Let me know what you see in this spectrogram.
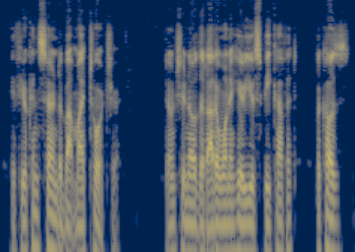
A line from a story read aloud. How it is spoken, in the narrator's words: she said, her voice low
